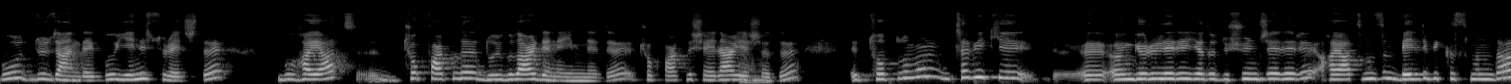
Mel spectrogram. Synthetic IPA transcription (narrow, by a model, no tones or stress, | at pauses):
bud̪yzænd̪ɛbuje̞nisyɾɛt͡ʃt̪ʰɛ | buɦajat̪t͡ʃʰo̞kfaɾklˠɯd̪ujɡulˠaɾd̪e̞ne̞jimlʲe̞d̪ɪt͡ʃʰo̞kfaɾklˠɯʃe̞jlʲæɾjaʃad̪ɯ | t̪ʰo̞plˠumunt̪ʰabiːcʰɪː | øɲɟøɾylʲe̞ɾɪjad̪ad̪yʃynd͡ʒe̞lʲe̞ɾɪhajaːt̪ʰɯmɯzɯnbɛlʲːibikʰɯsmɯnd̪a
